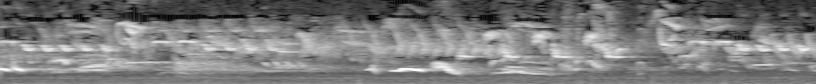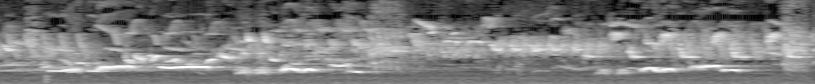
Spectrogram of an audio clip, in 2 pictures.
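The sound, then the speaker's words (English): A dawn chorus of many birds in a local park, with dense overlapping chirps, trills and bright whistles sounding continuously and fairly loud throughout. “this is the dawn chorus, which is effectively, it's the sound of bird song at dawn. In a local park here in Crediton.”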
